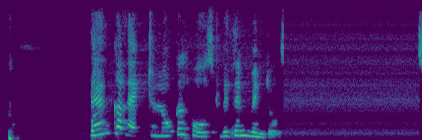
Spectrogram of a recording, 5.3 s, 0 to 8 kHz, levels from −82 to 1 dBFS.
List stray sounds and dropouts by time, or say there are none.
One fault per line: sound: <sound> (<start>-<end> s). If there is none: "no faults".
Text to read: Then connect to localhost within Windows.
no faults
